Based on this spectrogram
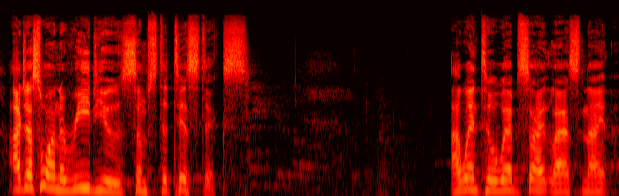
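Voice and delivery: ordinary delivery

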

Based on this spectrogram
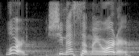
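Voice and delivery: mock-indignant excuse; protesting. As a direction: plead your case to the Lord, indignant. Whining excuse to the Lord.

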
